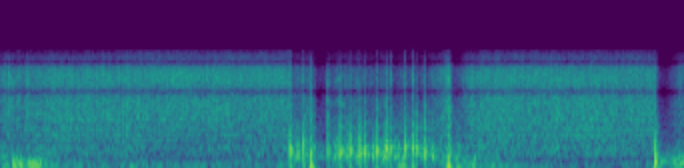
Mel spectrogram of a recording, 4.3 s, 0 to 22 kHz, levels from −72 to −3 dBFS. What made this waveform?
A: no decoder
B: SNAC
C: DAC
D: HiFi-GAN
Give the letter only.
A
